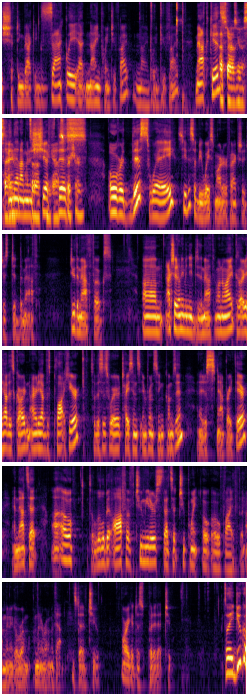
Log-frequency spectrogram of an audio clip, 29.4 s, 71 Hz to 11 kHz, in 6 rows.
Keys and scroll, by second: 2.5-4.4 typing, 16.2 Right, 24.2 space, 25.1 super+1, 26.0 space.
